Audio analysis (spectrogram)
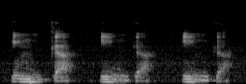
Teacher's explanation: Es un alófono cuando se pronuncia la N, cuando se pronuncia una nasal alveolar y se escribe una nasal alveolar antes de una velar. Por ejemplo, antes de una implosiva velar como K o G. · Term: velar nasal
